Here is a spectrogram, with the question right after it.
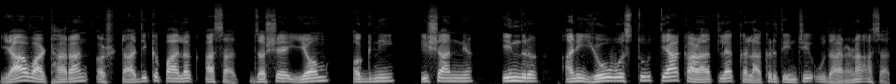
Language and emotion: Goan Konkani, neutral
